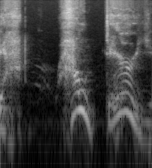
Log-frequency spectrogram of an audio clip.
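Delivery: slow, offended, affronted, indignant huff. Voicing a snarling monster whose head was whacked: indignant.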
